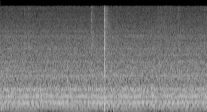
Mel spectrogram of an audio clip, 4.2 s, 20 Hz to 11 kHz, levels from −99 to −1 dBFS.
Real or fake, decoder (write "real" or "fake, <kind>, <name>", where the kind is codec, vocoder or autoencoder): fake, vocoder, BigVGAN v2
